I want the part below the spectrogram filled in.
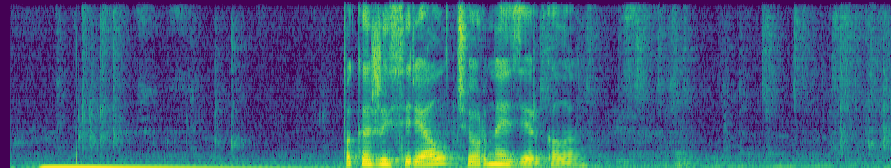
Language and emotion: Russian, neutral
